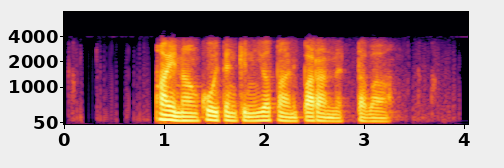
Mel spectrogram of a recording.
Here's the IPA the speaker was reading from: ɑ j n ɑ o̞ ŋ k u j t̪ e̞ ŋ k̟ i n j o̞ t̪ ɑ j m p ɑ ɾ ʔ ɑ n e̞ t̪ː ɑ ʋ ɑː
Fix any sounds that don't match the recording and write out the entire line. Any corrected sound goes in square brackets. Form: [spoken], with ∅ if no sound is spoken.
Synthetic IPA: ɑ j n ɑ o̞ ŋ k u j t̪ e̞ ŋ k̟ i n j o̞ t̪ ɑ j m p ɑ ɾ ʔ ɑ [nː] e̞ t̪ː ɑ ʋ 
